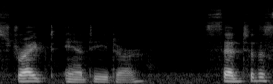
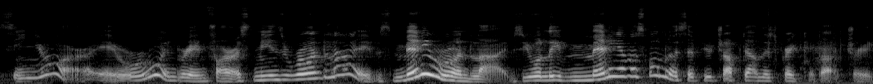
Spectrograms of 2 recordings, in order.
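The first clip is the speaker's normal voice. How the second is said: loud, high, squeaky little frog piping; 5 semitones higher, 5 dB louder than usual. A small tree frog speaks into the man's ear; squeaky tree frog voice. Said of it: "In a squeaky voice, he piped".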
